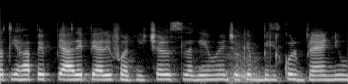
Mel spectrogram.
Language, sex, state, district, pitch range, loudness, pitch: Hindi, female, Punjab, Pathankot, 220-230 Hz, -15 LUFS, 225 Hz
